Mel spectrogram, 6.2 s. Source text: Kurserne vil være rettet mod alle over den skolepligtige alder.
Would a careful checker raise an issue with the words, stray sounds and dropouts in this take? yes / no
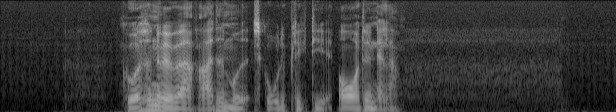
yes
